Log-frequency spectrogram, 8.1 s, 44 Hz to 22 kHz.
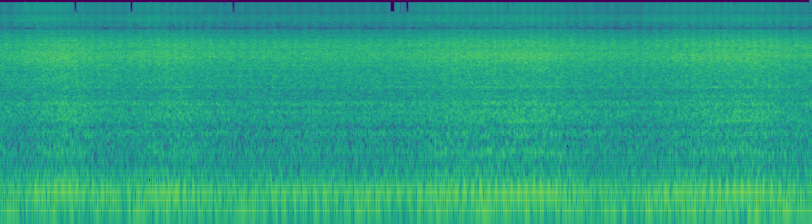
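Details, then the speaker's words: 1969 Chevelle SS big block, sat 37 years: lumpy, uneven idle with occasional stumbles, a dead-cylinder misfire. Exhaust pyrometer finds one cylinder coolest. "You can see the motor's not running near as smooth as it should, so we'll be back."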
